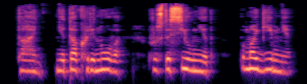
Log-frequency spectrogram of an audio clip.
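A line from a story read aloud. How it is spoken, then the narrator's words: Whispered into ear. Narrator (Russian): зашептал в ухо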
